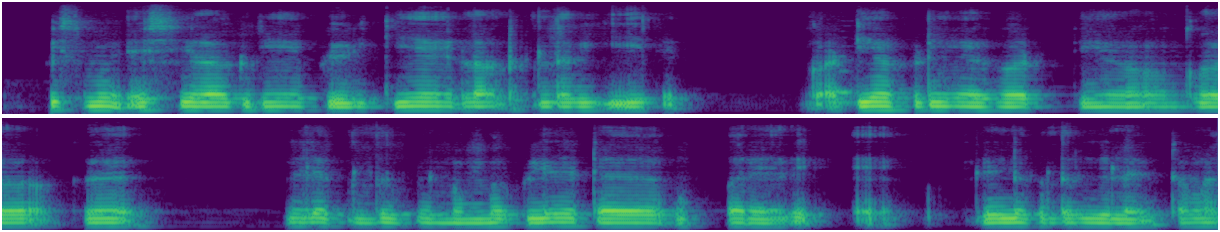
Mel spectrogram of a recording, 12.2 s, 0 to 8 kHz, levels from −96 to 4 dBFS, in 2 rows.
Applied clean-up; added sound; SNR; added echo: neural mask model DeepFilterNet 3.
